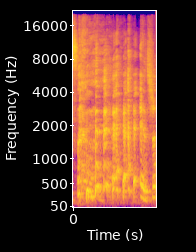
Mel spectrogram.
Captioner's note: laughing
